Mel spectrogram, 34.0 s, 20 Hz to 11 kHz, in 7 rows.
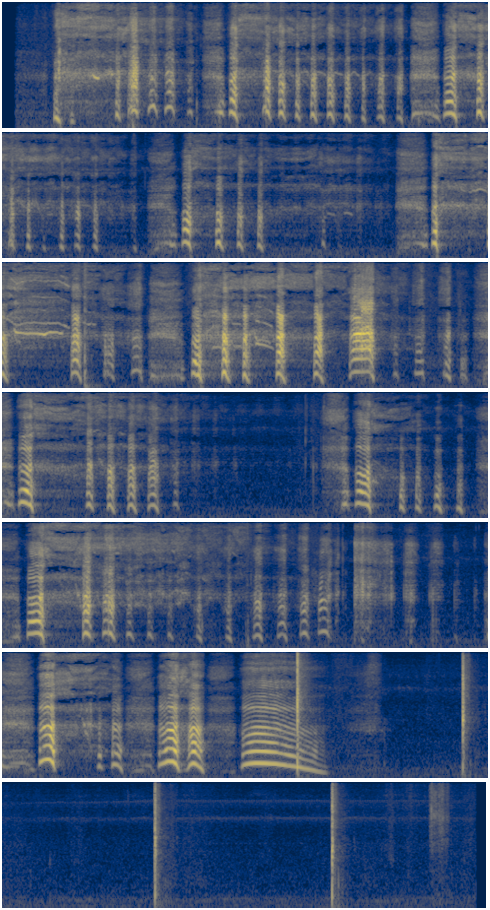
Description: دانلود صدای خندیدن مرد 2 از ساعد نیوز با لینک مستقیم و کیفیت بالا
جلوه های صوتی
